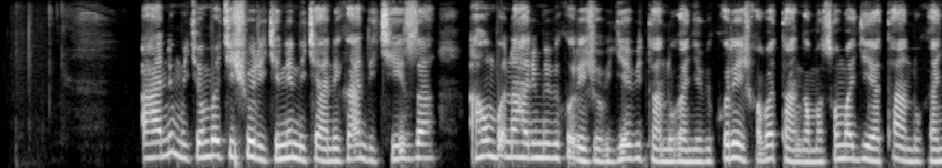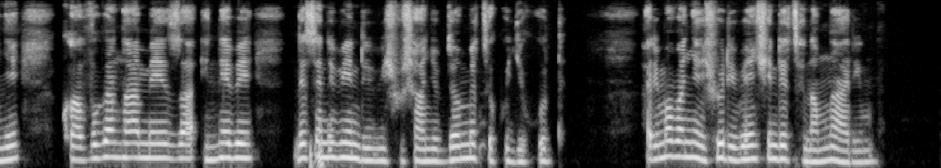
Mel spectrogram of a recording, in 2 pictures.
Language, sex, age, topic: Kinyarwanda, female, 18-24, education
